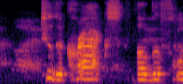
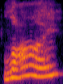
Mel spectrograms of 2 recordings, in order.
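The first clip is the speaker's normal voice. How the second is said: imitating a hurt, tearful plea, higher and slow; mock-tearful wounded innocence, pitched up; 6 semitones higher, slower than usual. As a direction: plead it word by word, drawn out. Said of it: "She was standing there in tears".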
